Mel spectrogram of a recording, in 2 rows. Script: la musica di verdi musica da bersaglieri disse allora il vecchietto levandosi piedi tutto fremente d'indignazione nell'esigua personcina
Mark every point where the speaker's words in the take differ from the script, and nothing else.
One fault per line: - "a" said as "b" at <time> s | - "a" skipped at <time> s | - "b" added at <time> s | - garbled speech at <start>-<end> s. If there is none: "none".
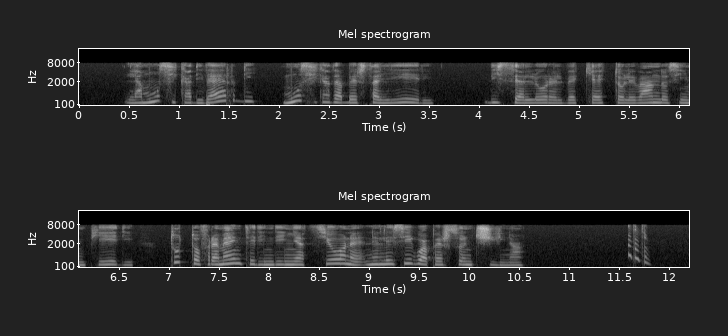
- "in" added at 6.0 s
